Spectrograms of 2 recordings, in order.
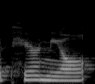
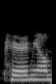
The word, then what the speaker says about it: perineal: What is a perineal massage, if I'm saying that correctly? – Yes, you are saying that correctly. So perineal massage, the perineum is a bulk of tissue that is between our vagina and our anal canal.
